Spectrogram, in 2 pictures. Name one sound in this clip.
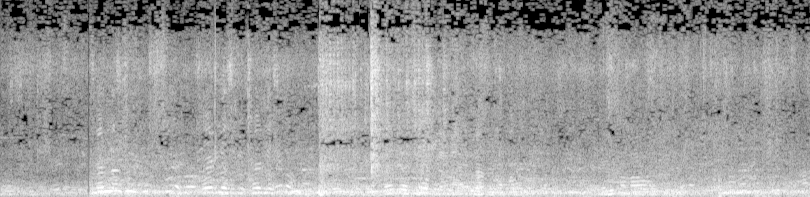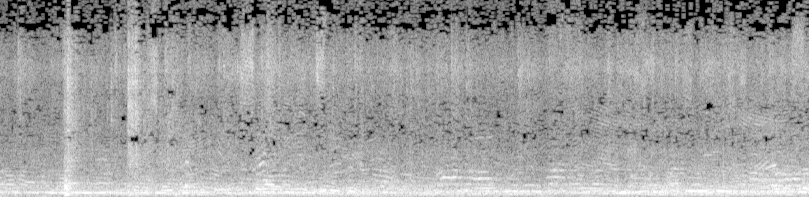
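A large crowd chatters and calls out outdoors.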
